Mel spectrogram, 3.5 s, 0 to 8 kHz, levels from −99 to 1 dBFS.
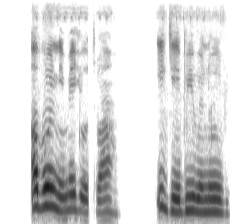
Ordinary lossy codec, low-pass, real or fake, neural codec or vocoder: none; none; real; none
